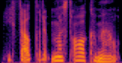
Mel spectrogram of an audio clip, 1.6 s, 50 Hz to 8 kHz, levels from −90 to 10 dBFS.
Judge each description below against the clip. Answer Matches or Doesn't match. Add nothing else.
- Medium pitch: Matches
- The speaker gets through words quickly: Matches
